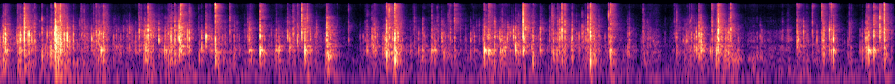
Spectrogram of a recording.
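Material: Plastic film.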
